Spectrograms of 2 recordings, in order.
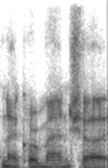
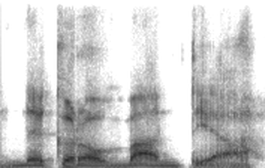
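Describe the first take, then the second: First: The name is said with an anglicized pronunciation. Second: The name is said with a Greek pronunciation. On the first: The speaker calls it wrong. "It's not necromantia" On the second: The speaker calls it right. "that's how every single Greek person I've ever I've ever spoken to pronounces it"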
